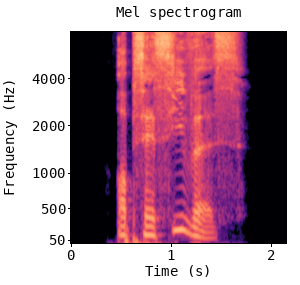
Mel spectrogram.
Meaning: strong/mixed nominative/accusative neuter singular of obsessiv
- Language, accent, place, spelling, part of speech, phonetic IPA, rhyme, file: German, Germany, Berlin, obsessives, adjective, [ɔpz̥ɛˈsiːvəs], -iːvəs, De-obsessives.ogg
